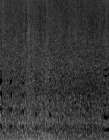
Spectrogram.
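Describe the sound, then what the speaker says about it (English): Torrential rain pouring down in an Auckland storm, a dense, steady hiss of heavy drops hitting surfaces nearby. "that's how much water is coming down at the moment"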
